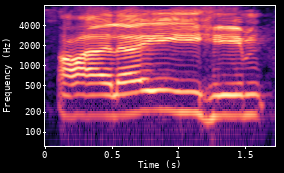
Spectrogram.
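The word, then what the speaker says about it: عليهم: তাহলে উলাইকা, এরপরে আলাইহিম। কিভাবে পড়ব? আলাইহিম। এখানে এই আইনটা উচ্চারণের সময় গলার মধ্যে চাপ দিয়ে পড়লে আইনটা সহি শুদ্ধ উচ্চারণ হবে।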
